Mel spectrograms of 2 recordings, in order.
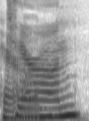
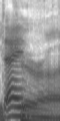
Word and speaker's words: Charon: There's a big moon that Charon.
